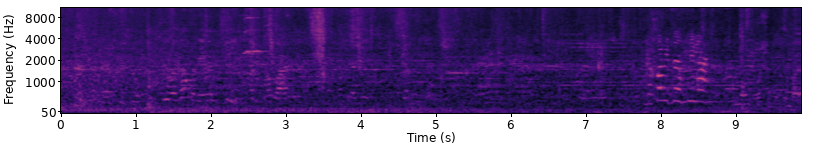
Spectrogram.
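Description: Voices chatter in a busy outdoor crowd.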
